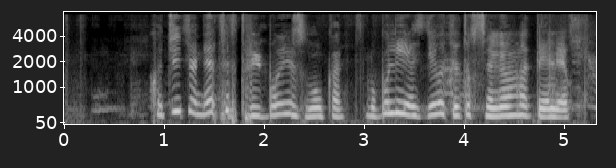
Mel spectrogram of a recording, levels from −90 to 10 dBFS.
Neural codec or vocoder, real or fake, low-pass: codec, 16 kHz in and 24 kHz out, 0.6 kbps, FireRedTTS-2 codec; fake; 7.2 kHz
